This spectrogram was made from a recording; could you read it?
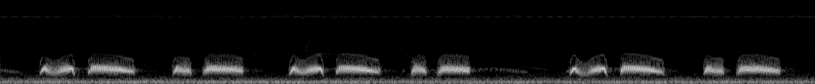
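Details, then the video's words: Decoy spotted dove used to lure wild birds during trapping, none answering. Six repeated coo phrases in the same pattern: a short clipped note, then a longer mellow one. A brief pause falls midway. "Bẫy Chim Cu Gáy , Cu Gáy Bổi Giờ Hiếm Quá Mồi Kêu Vậy Mà Chả Thấy"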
